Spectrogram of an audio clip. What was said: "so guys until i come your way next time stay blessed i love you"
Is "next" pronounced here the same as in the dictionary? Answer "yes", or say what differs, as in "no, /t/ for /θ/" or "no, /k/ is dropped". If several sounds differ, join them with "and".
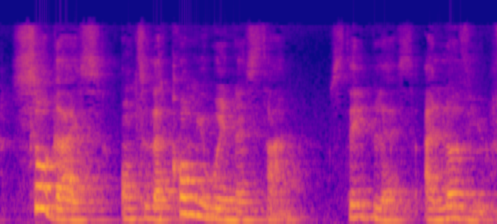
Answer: no, /k/ is dropped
